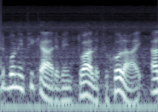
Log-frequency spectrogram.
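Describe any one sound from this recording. Water hisses from a fire hose.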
